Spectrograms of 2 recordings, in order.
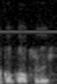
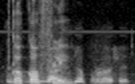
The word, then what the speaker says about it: Cocoflé: Vous êtes à Cocoflé. Est-ce que je prononce bien? Oui, c'est ça, bien Cocoflé. Cocoflé.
